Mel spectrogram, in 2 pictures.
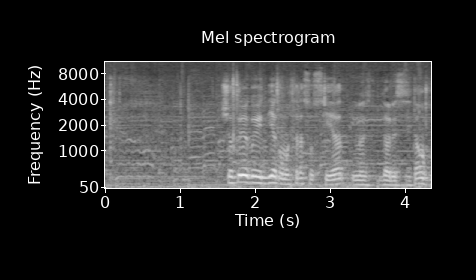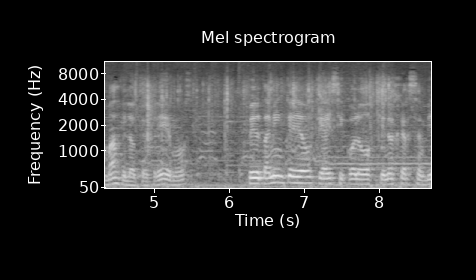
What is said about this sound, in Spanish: perdón el ruido, no estoy agarrando los papeles que tengo acá.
